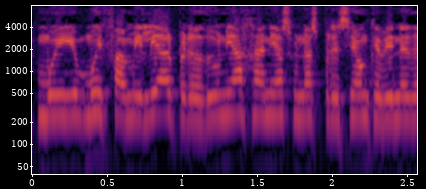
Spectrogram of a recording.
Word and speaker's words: Dunya Hanya: Entonces, pues bueno, vamos a hablar de, ese proyecto cultural de Dunia, Dunia Jania Patrimonio. ¿Lo he dicho bien? Estupendamente.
